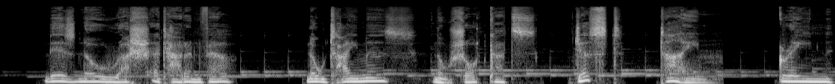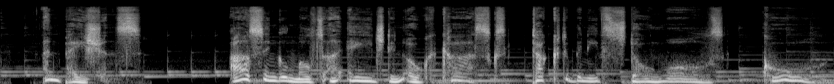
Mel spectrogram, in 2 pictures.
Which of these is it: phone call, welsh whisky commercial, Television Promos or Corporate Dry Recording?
welsh whisky commercial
